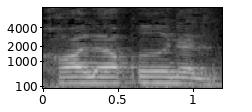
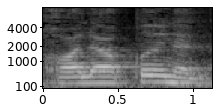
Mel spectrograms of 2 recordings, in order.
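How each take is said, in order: Both takes have the same delivery.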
